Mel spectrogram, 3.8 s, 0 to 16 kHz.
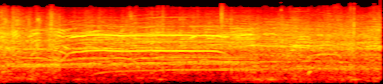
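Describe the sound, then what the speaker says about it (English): A sellout stadium crowd in Chicago at the 1999 Women's World Cup match between the USA and Nigeria roars in a dense, sustained wave of cheering and whoops, with a commentator talking over it. "The sellout crowd got to watch it."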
